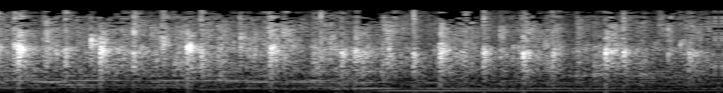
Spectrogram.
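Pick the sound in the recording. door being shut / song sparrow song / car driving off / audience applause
audience applause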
